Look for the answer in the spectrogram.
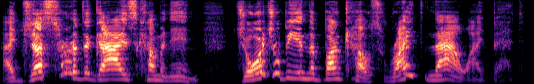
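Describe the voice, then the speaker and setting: A man's voice: fairly high pitch, big pitch swings, measured pace, bright, forceful tone, slightly rough, pitched above the performer's own voice, full character voice. A man voicing an anxious, kindly old ranch hand with folksy rural speech in a dramatized audiobook. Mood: reassuring. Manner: folksy rural American dialect.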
